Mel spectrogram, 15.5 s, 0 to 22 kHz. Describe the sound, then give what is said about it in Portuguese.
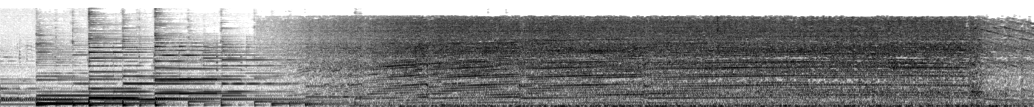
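High-pitched Formula 1 race car engines rev in sharp bursts for the first few seconds, then blend into a loud, sustained roar of several cars on the track, with rising and falling whines continuing throughout. No one speaks. “quem está em casa assistindo na TV, pode parecer que uma corrida de Fórmula 1 se resume a carros na pista, barulho de motor e ponto.”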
